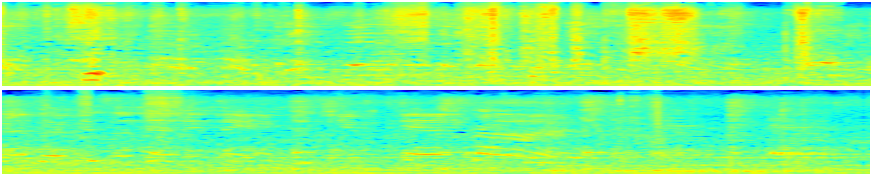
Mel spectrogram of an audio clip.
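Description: A styrofoam sheet being handled and set down on a table: a string of loud, squeaky scratches and rubs over the first four seconds, ending in a sharp knock. After that only faint background music and voices remain.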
